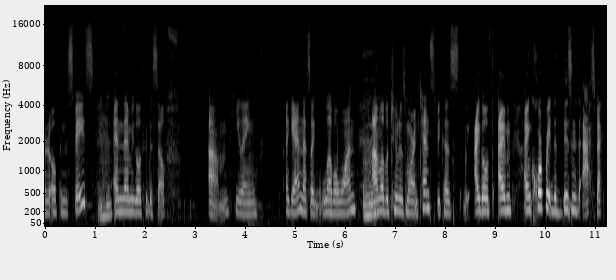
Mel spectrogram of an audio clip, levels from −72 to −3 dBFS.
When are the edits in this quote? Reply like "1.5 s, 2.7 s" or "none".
none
